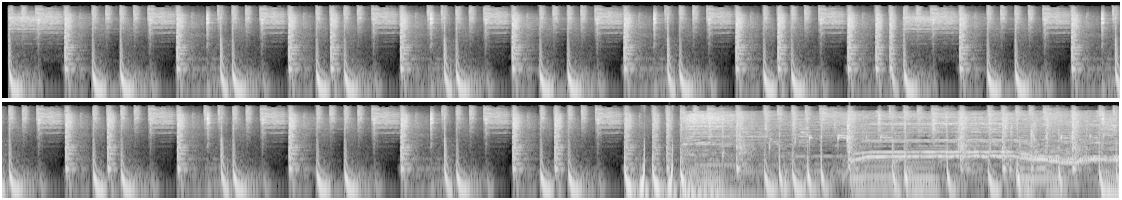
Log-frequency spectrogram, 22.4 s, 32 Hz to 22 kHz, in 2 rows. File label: Funk Redrum, 107 Bpm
